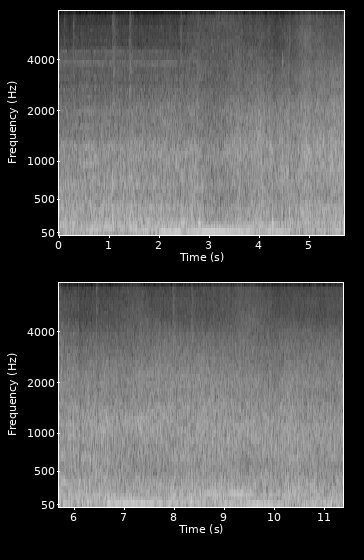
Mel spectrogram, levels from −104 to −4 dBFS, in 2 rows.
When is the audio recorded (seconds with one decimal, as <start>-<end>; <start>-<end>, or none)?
0.0-5.7; 6.7-11.4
